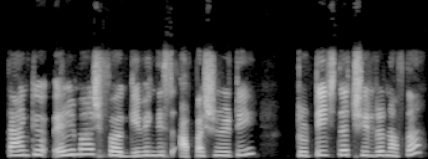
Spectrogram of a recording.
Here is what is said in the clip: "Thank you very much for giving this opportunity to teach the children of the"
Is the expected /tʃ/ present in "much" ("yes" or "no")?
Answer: yes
